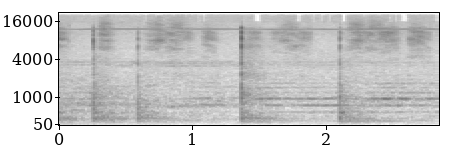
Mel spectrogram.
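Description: Chalk or marker writing on a board during an English grammar class, with several sharp tapping strokes and scratchy scribbles spaced out in an irregular rhythm, close and clear with no talk.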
